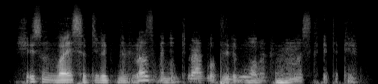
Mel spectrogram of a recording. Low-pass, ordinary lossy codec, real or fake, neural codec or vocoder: 19.8 kHz; none; fake; codec, 44.1 kHz, 0.9 kbps, DAC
